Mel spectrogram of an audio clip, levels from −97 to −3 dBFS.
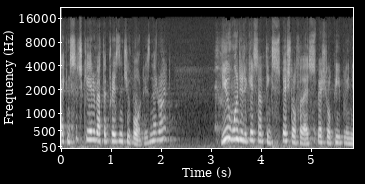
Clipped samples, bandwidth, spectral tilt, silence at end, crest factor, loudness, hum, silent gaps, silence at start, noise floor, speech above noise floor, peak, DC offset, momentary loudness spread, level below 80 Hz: under 0.1%; 17 kHz; -4 dB/octave; 0 s; 16 dB; -20 LUFS; none; none; 0 s; -49 dBFS; 29 dB; -4 dBFS; under 0.1%; 8 LU; -50 dBFS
